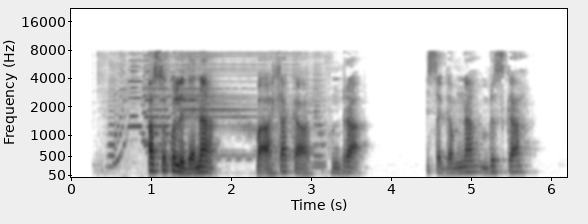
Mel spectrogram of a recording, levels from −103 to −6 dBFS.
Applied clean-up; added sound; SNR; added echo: none; Harmonica; 12 dB; none.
